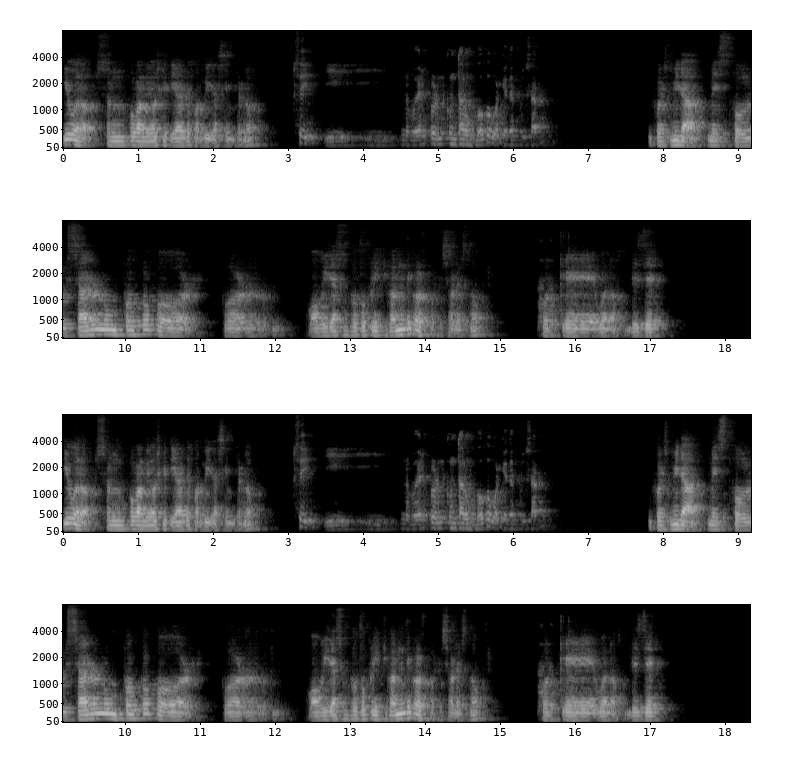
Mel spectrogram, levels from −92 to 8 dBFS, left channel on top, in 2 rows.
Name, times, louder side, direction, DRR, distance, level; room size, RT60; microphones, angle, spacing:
voice 1, 0.0-2.6 7.9-10.9 11.3-12.1 12.5-14.7 15.6-17.1, right 1 dB, 35° right, 2 dB, 1.6 m, -29 dB
voice 2, 3.1-6.5 15.5-15.8, right 1 dB, 10° right, 2 dB, 3.1 m, -45 dB
18.0 x 13.5 x 4.0 m, 0.36 s
head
